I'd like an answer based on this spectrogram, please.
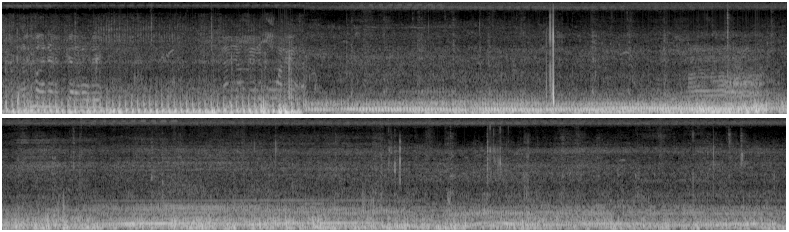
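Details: Cow grazing in a field gives a long, low, steady droning moo lasting several seconds, with a short break partway through, over constant engine rumble and wind noise.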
